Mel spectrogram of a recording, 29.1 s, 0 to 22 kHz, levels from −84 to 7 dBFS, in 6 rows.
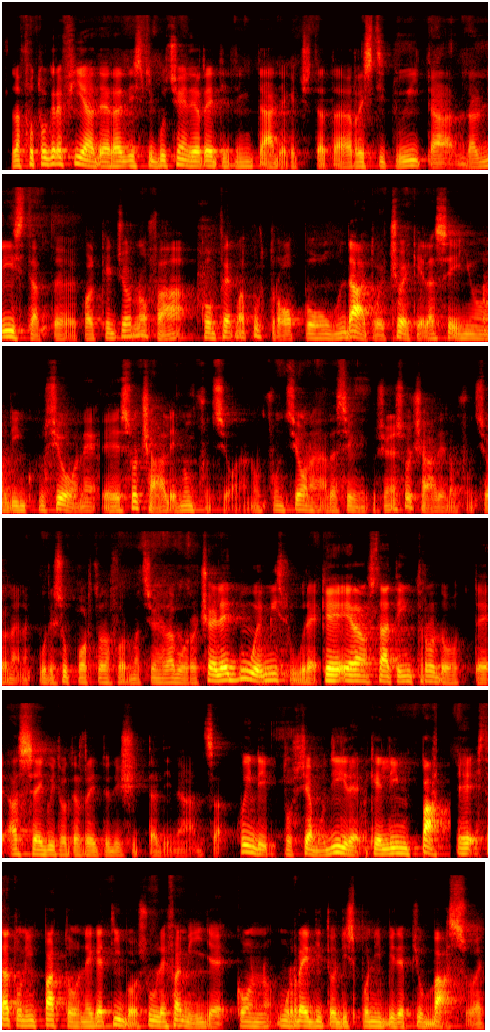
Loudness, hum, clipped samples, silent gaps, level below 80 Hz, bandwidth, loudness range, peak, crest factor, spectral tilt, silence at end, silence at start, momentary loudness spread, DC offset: -25 LUFS; none; under 0.1%; none; -56 dBFS; 16 kHz; 8 LU; -2 dBFS; 22 dB; -5.5 dB/octave; 0 s; 0.1 s; 12 LU; under 0.1%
